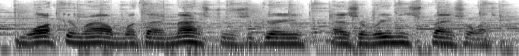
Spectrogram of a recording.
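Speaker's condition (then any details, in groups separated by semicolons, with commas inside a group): ALS; few months since diagnosis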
